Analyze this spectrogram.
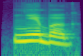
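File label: "небог", Komi, female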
